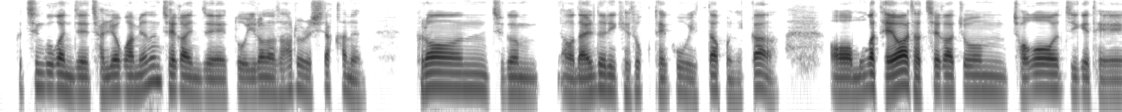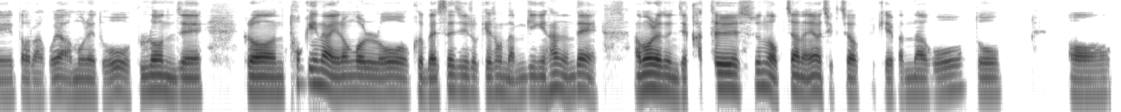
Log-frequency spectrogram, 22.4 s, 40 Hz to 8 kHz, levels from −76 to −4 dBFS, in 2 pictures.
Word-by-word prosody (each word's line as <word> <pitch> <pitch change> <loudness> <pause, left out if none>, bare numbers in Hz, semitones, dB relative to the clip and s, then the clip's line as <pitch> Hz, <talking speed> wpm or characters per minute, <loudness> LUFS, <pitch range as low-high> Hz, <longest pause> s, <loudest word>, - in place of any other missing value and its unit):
그 - - -16
친구가 130 -2 +1
인제 110 -1 -1
자려고 115 +4 0
하면은 130 +10 0
제가 120 -7 +4
인제 100 -2 -2
또 105 -2 -4
일어나서 100 0 -1
하루를 115 -2 -4
시작하는 95 -5 -4 0.5
그런 130 -1 +2
지금 100 -1 -3 0.2
어 100 -2 -1
날들이 110 +4 +2
계속되고 105 0 -6
있다 105 +6 0
보니까 95 +2 -1 0.5
어 105 0 +5
뭔가 110 +6 +5
대화 135 +6 +11
자체가 115 +2 +3
좀 115 -3 -4
적어지게 115 -1 +2
되더라고요 90 +1 -5
아무래도. 95 +1 -5
물론 115 +1 0
인제 100 0 0 0.4
그런 110 -1 +3
톡이나 155 -3 +1
이런 110 +1 0
걸로 105 -2 0
그 110 - -5
메시지를 110 +1 -1
계속 110 +2 -4
남기긴 105 +3 -5
하는데 125 -1 -1 0.3
아무래도 125 -2 +4
인제 100 -3 -4
같을 130 -1 +1
수는 140 +4 -5
없잖아요. 115 -1 +1
직접 - - -4
이렇게 95 - -6
만나고 100 +5 -5
또 100 -1 -5 0.7
어 95 0 -3
110 Hz, 315 characters per minute, -25 LUFS, 100-120 Hz, 0.7 s, 대화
